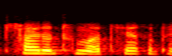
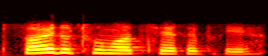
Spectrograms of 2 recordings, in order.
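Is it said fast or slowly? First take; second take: fast; slowly. First: It is said fast. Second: It is said slowly.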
